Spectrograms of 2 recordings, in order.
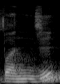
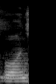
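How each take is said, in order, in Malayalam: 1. സ്വരാക്ഷരം 'uh' പോലെയാണ്. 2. സ്വരാക്ഷരം 'oh' പോലെയാണ്. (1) "സ്പഞ്ചാണ് പറയേണ്ടത്" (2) "നമ്മൾ സ്പോഞ്ച് പറയും"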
